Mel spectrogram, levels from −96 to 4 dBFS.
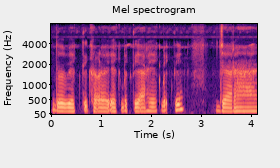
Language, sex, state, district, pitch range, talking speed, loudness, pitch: Hindi, male, Jharkhand, Palamu, 125-140 Hz, 190 wpm, -15 LUFS, 130 Hz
